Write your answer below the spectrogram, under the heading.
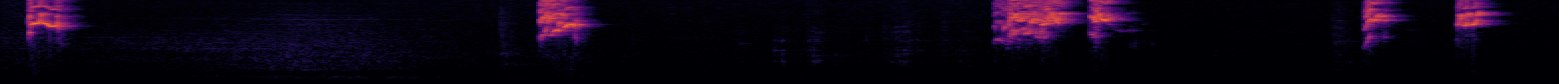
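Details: Rosy-faced lovebird calls with high, harsh chirps, often doubled, separated by pauses, with a faint murmur of background noise early on.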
